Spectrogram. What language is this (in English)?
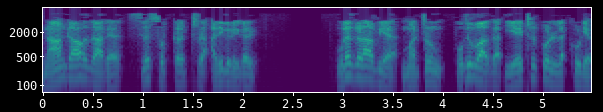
Tamil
